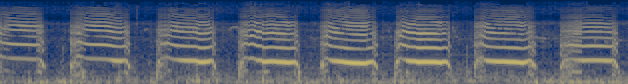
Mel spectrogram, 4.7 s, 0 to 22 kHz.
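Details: Baby roller begging while being fed black crickets by its mother: eight loud, regular, nasal harmonic calls, each about 0.4 seconds and slightly falling at the end, repeated roughly every 0.6 seconds.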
